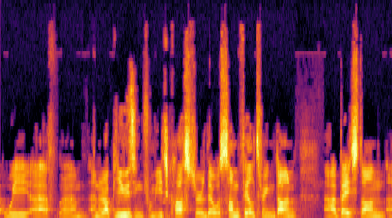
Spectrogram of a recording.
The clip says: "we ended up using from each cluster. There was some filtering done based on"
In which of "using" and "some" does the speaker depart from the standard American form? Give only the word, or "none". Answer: none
